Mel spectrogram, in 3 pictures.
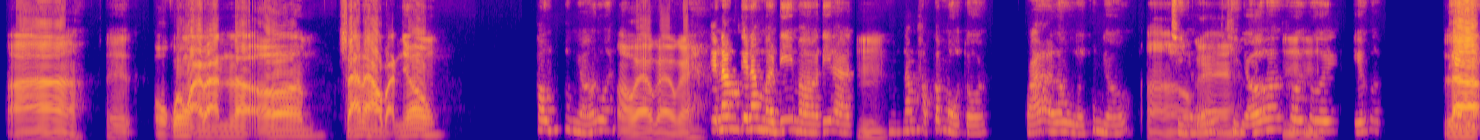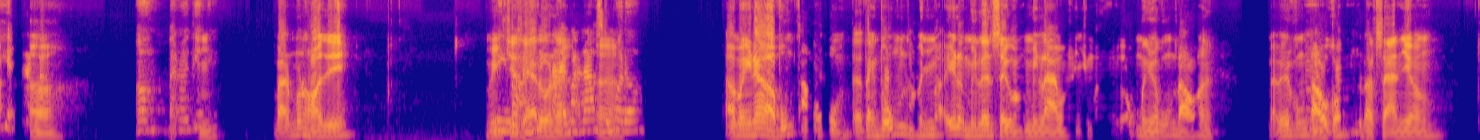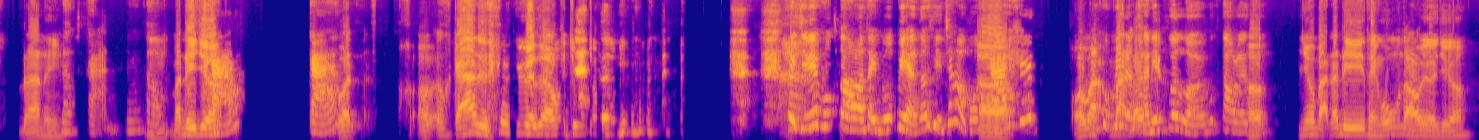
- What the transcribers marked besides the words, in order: other noise; tapping; other background noise; unintelligible speech; distorted speech; unintelligible speech; unintelligible speech; unintelligible speech; unintelligible speech; laugh; unintelligible speech; laugh; laughing while speaking: "hết"
- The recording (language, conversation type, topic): Vietnamese, unstructured, Bạn thích ăn món gì nhất khi đi du lịch?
